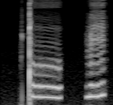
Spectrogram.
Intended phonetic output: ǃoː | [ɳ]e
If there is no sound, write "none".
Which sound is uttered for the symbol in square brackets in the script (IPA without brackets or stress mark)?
ɳ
